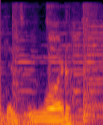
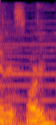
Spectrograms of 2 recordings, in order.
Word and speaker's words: The Sword: Eh, el grupo se llama The Sword, que yo antes le decía The Sword, pero no se dice The Sword, se dice The Sword, que es como la espada.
